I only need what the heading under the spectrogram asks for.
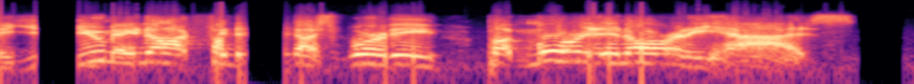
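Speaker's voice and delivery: put-on high call-out. Voicing a character who holds up a gifted hammer: calling out in character. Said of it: "I'm gonna call out, uh, in Dwarven".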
